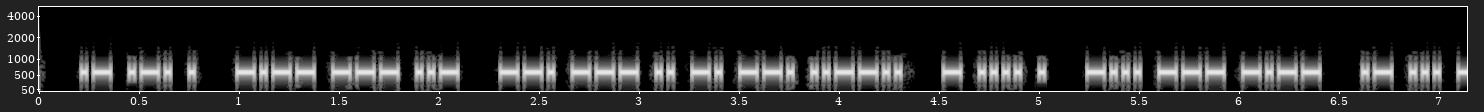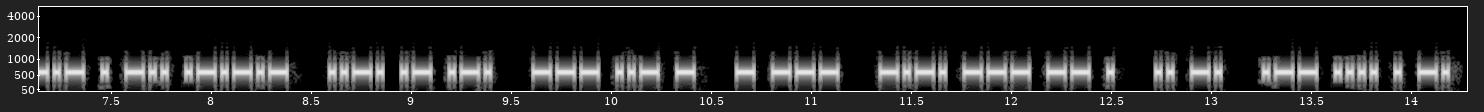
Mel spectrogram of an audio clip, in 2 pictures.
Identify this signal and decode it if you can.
Morse code, heard as a keyed tone, about 40 wpm, 600 Hz. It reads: ARE YOU GOING? THE BOY ASKED. FAR OUT TO COME IN WHEN
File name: the old man and the sea 1 40wpm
